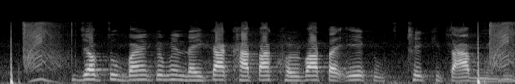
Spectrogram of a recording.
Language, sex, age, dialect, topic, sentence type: Bhojpuri, female, 25-30, Western, banking, statement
